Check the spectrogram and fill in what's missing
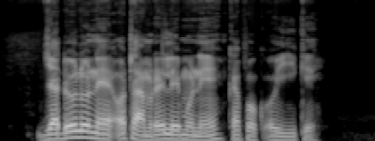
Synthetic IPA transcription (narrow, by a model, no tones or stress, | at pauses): d͡ʒadolonɛʔɔ̰tamɾɛlemonɛkapɔko̰jike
